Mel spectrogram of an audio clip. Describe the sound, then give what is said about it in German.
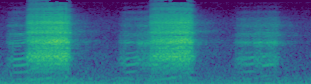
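Birds in an aviary give harsh, raspy calls: three drawn-out, hoarse cries with pauses between them, the third noticeably fainter than the first two. “Die entspannten Vögel dösen im Halbschatten, rufen ab und an über den Platz und scheinen mit sich und der Welt zufrieden.”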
